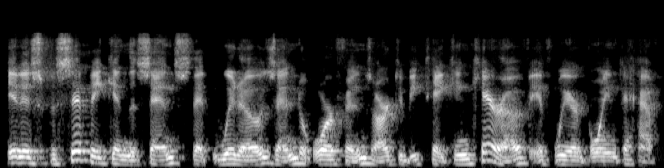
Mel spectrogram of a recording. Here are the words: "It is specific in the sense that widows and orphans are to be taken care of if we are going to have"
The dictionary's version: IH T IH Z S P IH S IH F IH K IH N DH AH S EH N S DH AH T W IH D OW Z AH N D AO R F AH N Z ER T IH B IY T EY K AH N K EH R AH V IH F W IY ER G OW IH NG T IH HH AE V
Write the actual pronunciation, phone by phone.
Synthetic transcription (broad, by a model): IH T IH Z S P IH S IH F IH K IH N DH AH S EH N S DH AH T W IH D OW Z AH N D AO R F AH N Z ER T IH B IY T EY K AH N K EH R AH V IH F W IY ER G OW IH NG T IH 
